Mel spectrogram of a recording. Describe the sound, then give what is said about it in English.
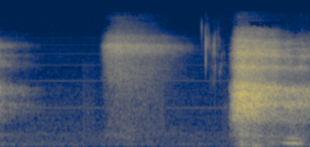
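Deep, slow breaths during a guided relaxation exercise: the tail of an exhale, a long airy inhale, a few small mouth clicks, then a fuller, louder exhale. “So let's take a couple of breaths.”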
